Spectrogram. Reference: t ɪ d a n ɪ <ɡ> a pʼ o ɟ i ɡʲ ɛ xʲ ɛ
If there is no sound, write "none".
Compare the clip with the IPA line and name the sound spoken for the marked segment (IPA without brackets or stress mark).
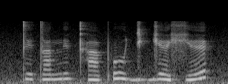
kʰ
